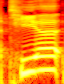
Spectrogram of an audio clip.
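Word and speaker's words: Tyya: It's T-Y-Y-A, but it is pronounced as Tia, as they said here.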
